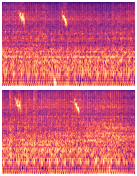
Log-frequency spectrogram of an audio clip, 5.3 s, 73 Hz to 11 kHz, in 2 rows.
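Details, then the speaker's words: Warm 2011 Ford Focus 1.6 TDCi diesel (suspected injector problem) after 10 minutes idling: even, steady clatter with no dips, misses or hunting; normal idle, though it later chugs with a slight misfire. "So it's been idling now for 10 minutes. It's perfect. I'm not saying it's perfect because it isn't perfect, but it's idling perfect."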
